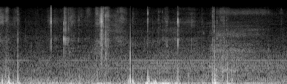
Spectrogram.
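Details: Neck adjustment in a mother of three with back problems: a quick series of short, crisp pops, which is joint cavitation.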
